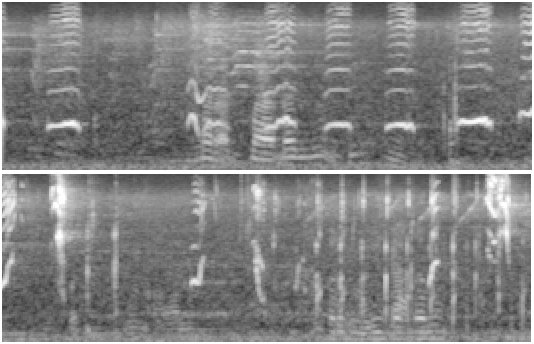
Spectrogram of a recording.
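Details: Loud crying from an abandoned monkey: a rapid run of short, piercing, whistled whimpers, some sliding upward. Sharp high clicks and chirps follow later, over a droning low background noise.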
